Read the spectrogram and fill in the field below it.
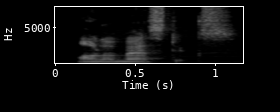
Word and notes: onomastics: American English

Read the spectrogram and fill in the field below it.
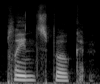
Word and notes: plainspoken: American English

